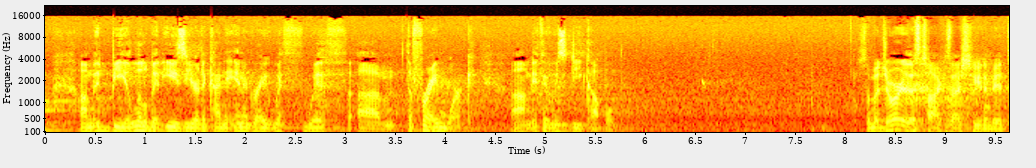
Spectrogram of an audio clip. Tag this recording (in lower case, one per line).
speech
inside a large room or hall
